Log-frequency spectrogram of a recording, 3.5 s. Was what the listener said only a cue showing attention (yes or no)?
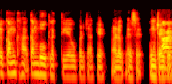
no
